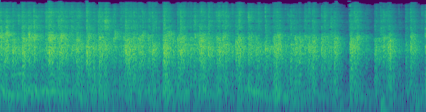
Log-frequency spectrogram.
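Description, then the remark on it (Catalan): Steady audience applause for an audience member choosing a book, a dense wash of many hands clapping at a fairly even loudness throughout, with no voices standing out above it. “Un fort aplaudiment per la”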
